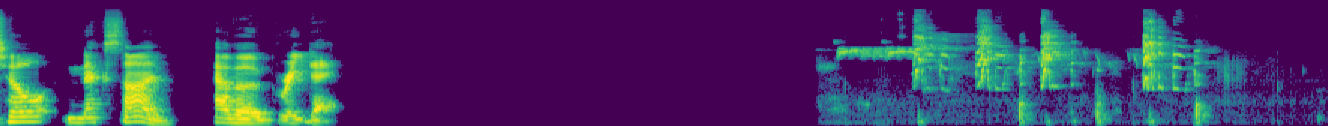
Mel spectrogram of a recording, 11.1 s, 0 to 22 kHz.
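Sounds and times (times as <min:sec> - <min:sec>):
bird squawking: 0:06.8 - 0:10.3.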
